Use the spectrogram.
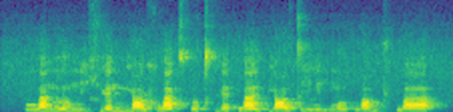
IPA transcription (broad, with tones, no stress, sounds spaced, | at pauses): l w a˨˦ n l ɤ˨˦ n̪ ḭ˨˩ ɕ ɥ ɛ˦ n m j ɑ˨˦ ʊ̯ ʂ w ä˥˨ kʰ ɤ˨˦ t̪ʰ ɥ ɛ˨˦ f w a˥˨ ɪ̯ p j ɑ˨˦ ʊ̯ t̪ i˨˦ l ḭ˨˩ ŋ m ɤ˦ x w ɑ̰˨˩ ŋ ʈ͡ʂʰ w ä˨˦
